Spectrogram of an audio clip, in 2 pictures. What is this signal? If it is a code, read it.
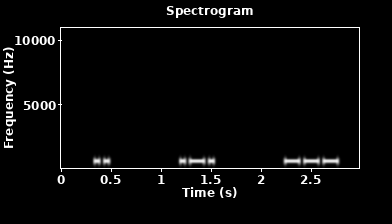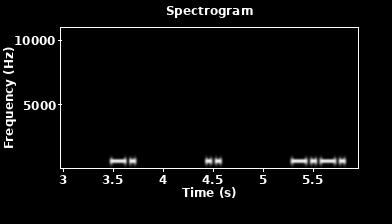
Morse code, heard as a keyed tone, about 25 wpm, spaced as for 10 wpm, 600 Hz. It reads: IRONIC
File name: IR6 10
